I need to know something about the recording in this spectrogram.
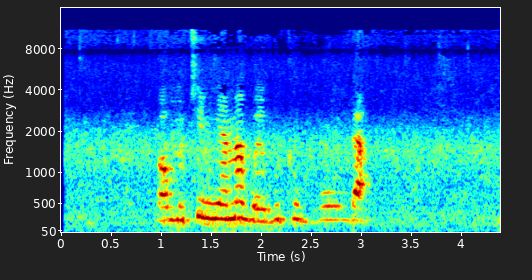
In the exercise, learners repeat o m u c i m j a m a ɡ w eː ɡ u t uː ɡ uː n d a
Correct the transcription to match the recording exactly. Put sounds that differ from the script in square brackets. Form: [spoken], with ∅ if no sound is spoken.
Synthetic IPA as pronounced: o m u [t] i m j a m a ɡ w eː ɡ u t [u] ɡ uː n d a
